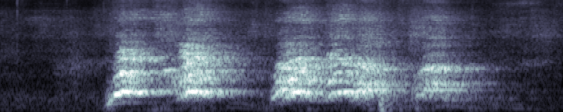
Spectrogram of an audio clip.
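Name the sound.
dog barking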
